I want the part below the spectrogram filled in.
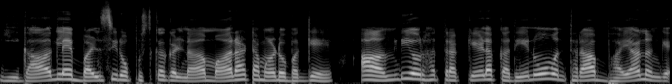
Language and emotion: Kannada, fearful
